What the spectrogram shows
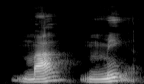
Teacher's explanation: দুই ঠোঁটের বাহিরের অংশ শুকনো জায়গা হচ্ছে মিম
